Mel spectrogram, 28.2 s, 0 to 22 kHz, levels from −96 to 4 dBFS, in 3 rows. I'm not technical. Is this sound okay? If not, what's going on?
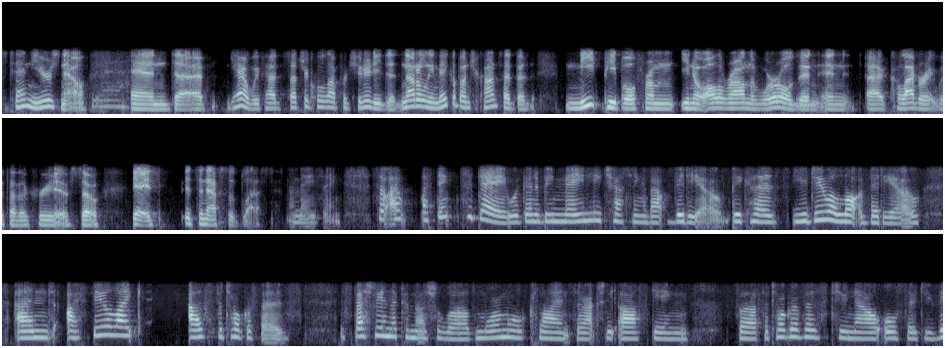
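No. Opus voice compression affects the whole recording. To save space, this speech was squeezed very hard by a voice codec that keeps only sounds below about 4 kHz and rebuilds the voice from a rough, simplified description every 20 milliseconds. That is why the speech sounds muffled and dull, like an old phone line, with a hoarse, slightly robotic edge and a loss of crispness in sounds like s and f.

DECT cordless phone buzz starts at 14.18 s, just after "I I think", and continues to the end. A cordless phone or its base station sitting close to the recording equipment sends a short radio pulse 100 times a second, and the audio circuitry turns those pulses into sound. The result is a faint, steady, thin buzz underneath the speech, with a slightly harsh, buzzy edge rather than a smooth hum.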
